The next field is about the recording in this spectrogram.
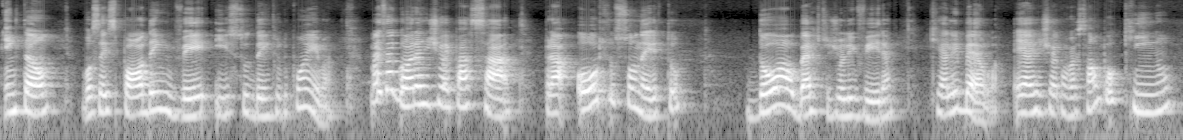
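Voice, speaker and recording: A woman's voice: medium pitch, unhurried. A woman from Brazil hosting a podcast lesson, casually explaining verse and counting syllables aloud, often checking in with her listeners. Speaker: podcast host teaching literature.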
